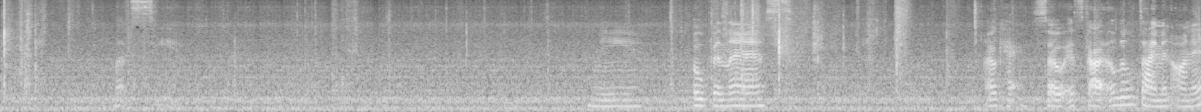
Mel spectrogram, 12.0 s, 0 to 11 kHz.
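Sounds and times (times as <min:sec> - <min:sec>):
paper envelope rustling: 0:00.0 - 0:01.1, 0:02.9 - 0:05.6, 0:06.6 - 0:09.6.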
